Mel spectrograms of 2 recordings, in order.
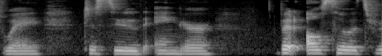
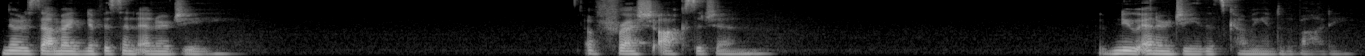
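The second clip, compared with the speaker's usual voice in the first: soft, soothing meditation voice with long pauses between phrases; unhurried, hushed relaxation guide; guided meditation; 2 semitones lower, 4 dB quieter than usual. Acted. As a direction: gently guide them into calm, phrase by phrase.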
